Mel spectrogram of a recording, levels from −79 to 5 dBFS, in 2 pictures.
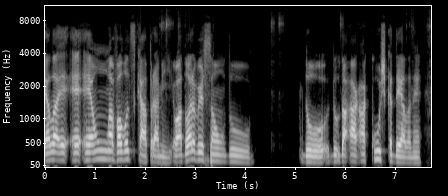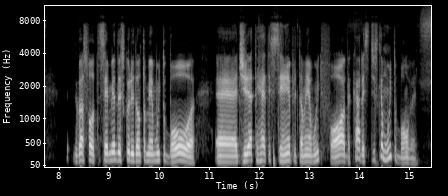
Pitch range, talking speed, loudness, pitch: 120-155 Hz, 185 wpm, -15 LUFS, 140 Hz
